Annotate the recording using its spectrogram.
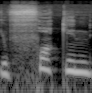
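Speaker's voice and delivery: put-on British accent leaking through. Mocking an actor playing an American, mimicking his British accent. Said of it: "he still had the British accent".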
